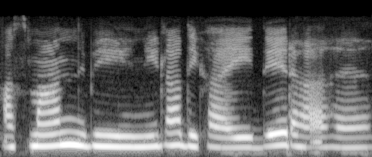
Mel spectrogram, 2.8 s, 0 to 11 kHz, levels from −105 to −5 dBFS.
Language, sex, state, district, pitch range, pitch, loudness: Hindi, female, Jharkhand, Palamu, 215-240 Hz, 225 Hz, -12 LUFS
